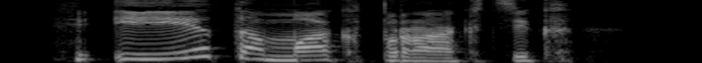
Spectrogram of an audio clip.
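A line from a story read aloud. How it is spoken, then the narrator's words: Mocking chuckle. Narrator (Russian): обидно хохотнул мрак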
